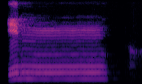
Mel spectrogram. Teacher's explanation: Dia wajib dengung. Berapa harakat? 2 minima, 3 selamat. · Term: wajibul gunnah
